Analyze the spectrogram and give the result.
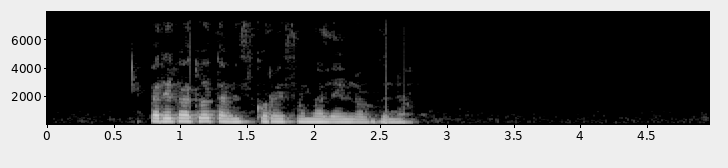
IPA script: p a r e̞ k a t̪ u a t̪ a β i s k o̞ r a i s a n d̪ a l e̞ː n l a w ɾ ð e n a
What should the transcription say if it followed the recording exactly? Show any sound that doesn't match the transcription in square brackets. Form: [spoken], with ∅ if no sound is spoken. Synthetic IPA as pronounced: p a [ɾ] e̞ k a t̪ u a t̪ a β i s k o̞ r a i s a n d̪ a l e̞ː n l a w ɾ ð e n a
